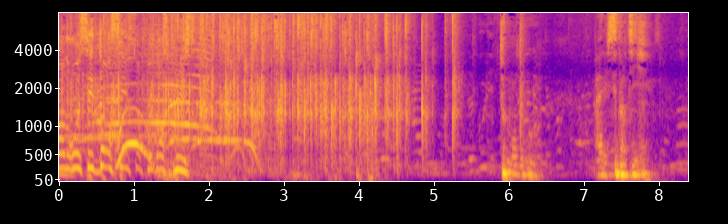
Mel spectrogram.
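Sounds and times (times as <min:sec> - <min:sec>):
speech: 0:00.0 - 0:02.1, 0:07.2 - 0:08.0
cheering voices: 0:00.0 - 0:04.5
audience applause: 0:00.0 - 0:05.7.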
